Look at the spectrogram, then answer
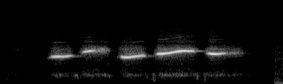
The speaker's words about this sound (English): We turn the spirit box on, we start to ask questions, and during this time, we start to hear whistling. As the channels continuously sweep, we hear a low whistling.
